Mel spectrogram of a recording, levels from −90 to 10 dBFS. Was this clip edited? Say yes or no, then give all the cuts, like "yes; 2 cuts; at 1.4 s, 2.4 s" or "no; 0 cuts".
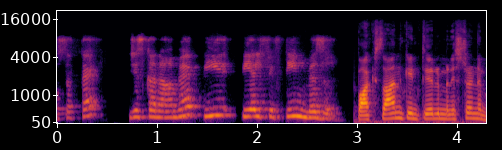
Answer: yes; 1 cut; at 3.0 s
